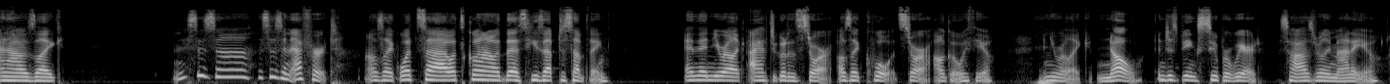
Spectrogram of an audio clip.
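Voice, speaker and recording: With an ordinary speaking voice and ordinary pitch variation, a woman talks at a fairly quick pace in a very clean, dry, close recording with a silent background and no echo. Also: medium pitch for a woman. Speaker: podcast host. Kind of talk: casual chat.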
